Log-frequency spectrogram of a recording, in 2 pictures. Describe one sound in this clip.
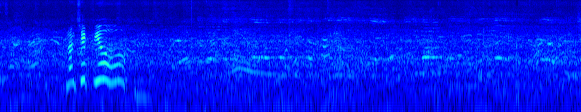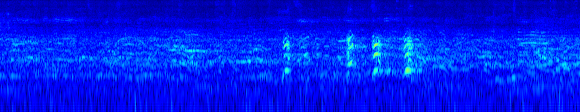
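A crowd chatters outdoors throughout.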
